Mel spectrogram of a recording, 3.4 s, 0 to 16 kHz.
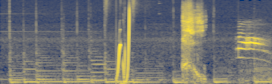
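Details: An elderly black rescue cat, about 8 to 10 years old, at a cat cafe near Kyobashi Station in Osaka. She is being stroked and mixes affection with play-biting. A short, falling meow and a quick rising squeak sound over steady background music.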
